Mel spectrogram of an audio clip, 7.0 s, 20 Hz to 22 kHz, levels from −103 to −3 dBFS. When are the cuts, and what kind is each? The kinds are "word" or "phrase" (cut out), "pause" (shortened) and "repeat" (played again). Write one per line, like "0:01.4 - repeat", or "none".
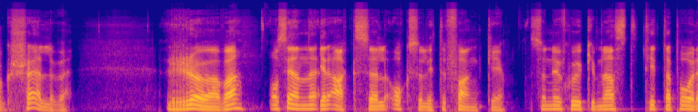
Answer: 0:03.2 - word
0:05.6 - phrase

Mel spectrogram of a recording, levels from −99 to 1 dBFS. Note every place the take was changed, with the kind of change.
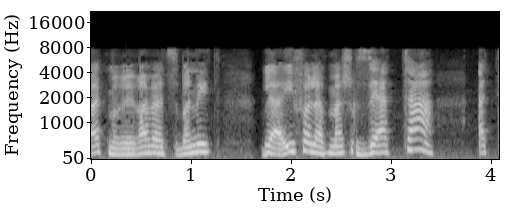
0:01.7 - word
0:02.6 - word

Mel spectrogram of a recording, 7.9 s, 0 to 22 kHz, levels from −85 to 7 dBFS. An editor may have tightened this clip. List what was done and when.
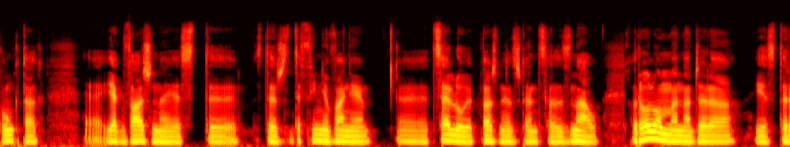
0:05.2 - phrase
0:06.2 - pause

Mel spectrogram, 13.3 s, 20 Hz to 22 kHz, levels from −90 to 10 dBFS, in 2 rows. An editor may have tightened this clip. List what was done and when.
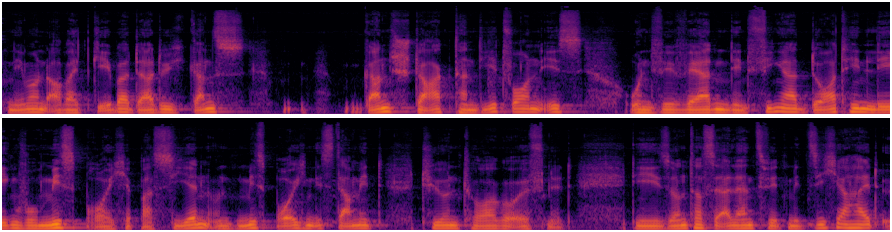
none

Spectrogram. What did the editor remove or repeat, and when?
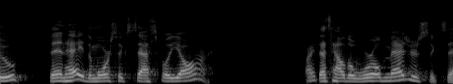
none

